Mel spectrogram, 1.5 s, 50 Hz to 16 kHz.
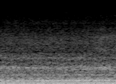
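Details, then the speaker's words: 1959 Oldsmobile Super 88 two-door Bubbletop heard from the rear at the exhaust: low, steady burble with an even rhythm, no ticking or knocking, doesn't appear to be smoking; quiet, normal healthy idle. "Slip around to the back so you can hear this run. Pretty quiet. Doesn't appear to be smoking, anything like"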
